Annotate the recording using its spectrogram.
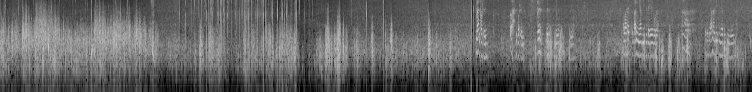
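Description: Thunder during a night thunderstorm: a long, loud crash in the first few seconds, then quieter crackling. From about ten seconds in, short warbling animal calls repeat.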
